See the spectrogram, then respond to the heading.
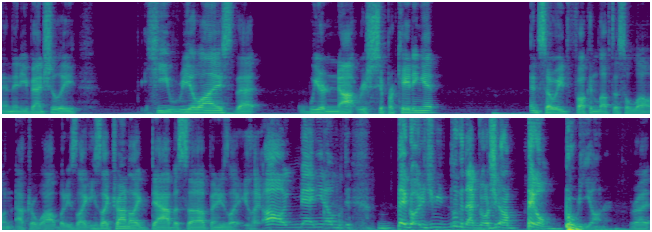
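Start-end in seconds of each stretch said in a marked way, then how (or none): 9.1-12.6 frenzied, rabid, very high, very loud shrill yell. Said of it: "going fucking rabid out over every woman".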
